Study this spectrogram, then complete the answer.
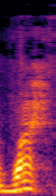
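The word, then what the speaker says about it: わ: W-A, pronounced like the W-A in wagon, so it's a wah sound, isn't it?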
